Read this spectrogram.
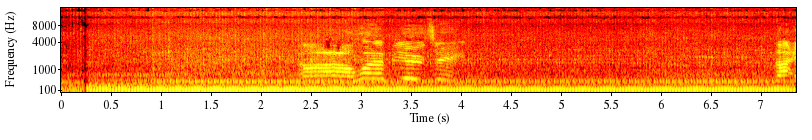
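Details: Mercedes W123 diesel: very loud, raw clatter with a deep, open exhaust roar at idle; exhaust leak.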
